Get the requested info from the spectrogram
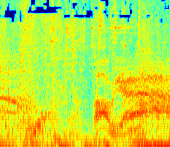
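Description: Broken glass and debris shattering and scattering on pavement, as a film sound effect. Pitched sounds glide downward at the start and dip and rise again in the second half.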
